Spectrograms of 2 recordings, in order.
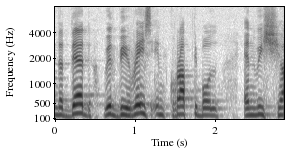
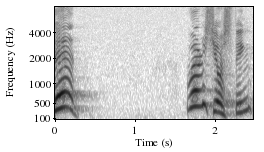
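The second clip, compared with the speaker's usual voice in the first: taunting, loud, swooping, mocking sarcastic jeer; 8 semitones higher, 5 dB louder than usual. Quoting scripture about death, said in a mocking, sarcastic tone. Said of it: "we can say it sarcastically".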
